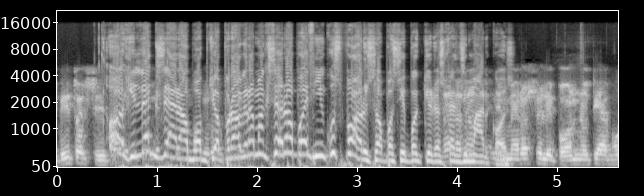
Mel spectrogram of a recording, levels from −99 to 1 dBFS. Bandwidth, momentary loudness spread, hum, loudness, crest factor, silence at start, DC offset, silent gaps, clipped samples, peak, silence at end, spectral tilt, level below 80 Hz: 16.5 kHz; 3 LU; none; -11 LUFS; 12 dB; 0 s; under 0.1%; none; under 0.1%; 0 dBFS; 0 s; -3 dB/octave; -36 dBFS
